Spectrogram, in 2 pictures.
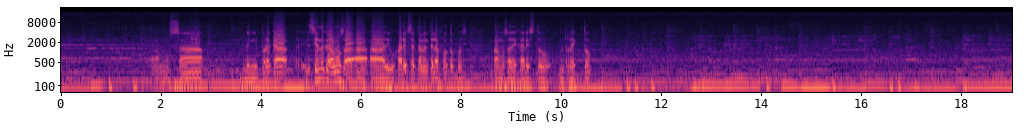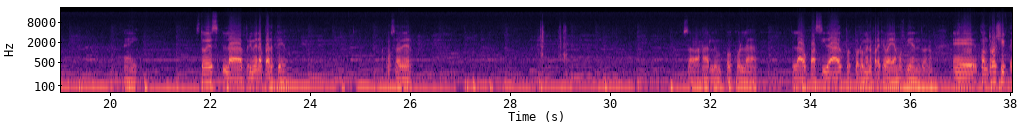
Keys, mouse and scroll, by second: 0.2-3.2 middle drag, 5.0 click, 5.9-7.1 middle drag, 9.7 click, 10.4 click, 11.9 click, 13.6 click, 15.0 click, 16.6 click, 19.0 click, 20.6-21.8 middle drag, 21.8 click, 22.0 middle click, 23.8 click, 25.0 click, 26.5-28.6 middle drag, 29.0 ctrl+shift+f, 31.2 click, 33.8 click.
